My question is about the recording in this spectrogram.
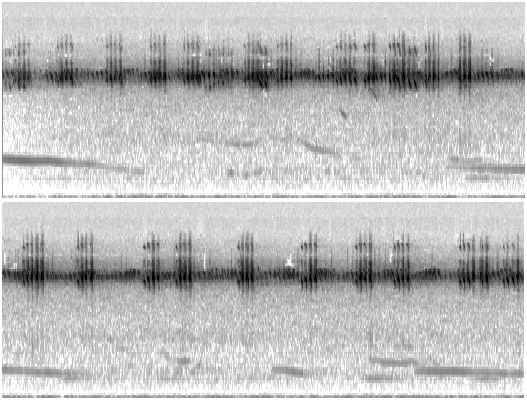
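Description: Crickets chirping: a steady high-pitched trill that swells in pulses about twice a second.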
